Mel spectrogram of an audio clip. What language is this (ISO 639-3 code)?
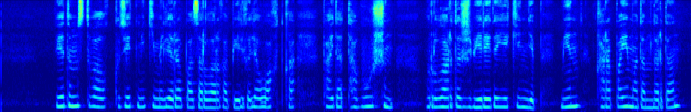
kaz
